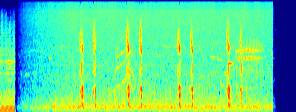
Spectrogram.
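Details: Northern Shoveler, a duck seen in Sri Lanka in winter, gives short, hollow double 'tuk-tuk' notes, repeated about once a second over a low background hum.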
